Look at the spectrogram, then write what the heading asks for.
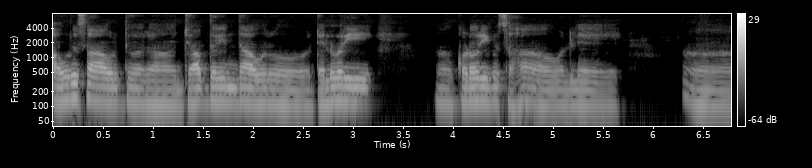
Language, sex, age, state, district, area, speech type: Kannada, male, 60+, Karnataka, Shimoga, rural, spontaneous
